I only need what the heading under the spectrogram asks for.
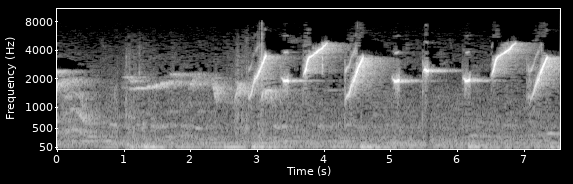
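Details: Masteran song of a greater green leafbird (cucak ijo), a bird kept by hobbyists. Soft low whistles at first, then loud, sharply rising whistled sweeps alternating with short level notes, roughly every half second.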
